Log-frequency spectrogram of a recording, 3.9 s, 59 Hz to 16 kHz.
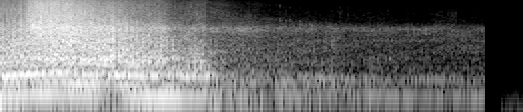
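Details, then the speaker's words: Turbo Silverback Z06 Corvette LS drag pass, wheelie-prone: hard full-throttle roar that suddenly falls away as the engine lays over under load; owner suspects crankshaft damage, not confirmed. "if you hear a layover which I think I had another video of it if you hear it layover that's usually the sound of it running over the crankshaft"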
